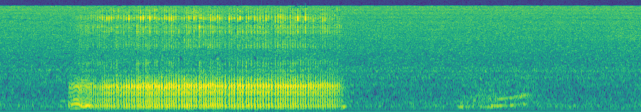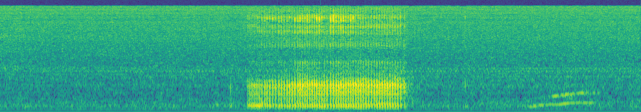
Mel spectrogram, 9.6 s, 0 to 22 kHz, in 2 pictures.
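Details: Little 4-pound Yorkie dog snoring like a chain saw: two long, loud rattling snores about six seconds apart, each followed by a faint whistling breath, in a quiet room.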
